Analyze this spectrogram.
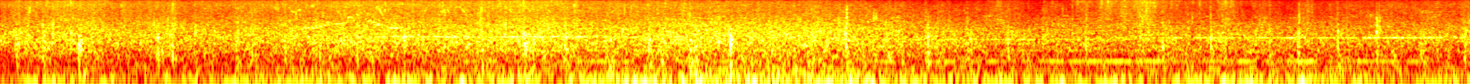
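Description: Footsteps crunch on grass and dirt.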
